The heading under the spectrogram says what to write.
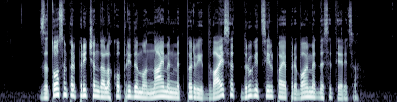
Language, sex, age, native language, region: Slovenian, male, 30-49, Slovenian, Southeast Slovenia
